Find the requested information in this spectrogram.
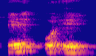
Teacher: ये दो स्वर हैं जो कंठ तालव्य हैं। दोनों दोस्तों ये दो अलग अलग स्वर से मिलकर बने हैं, इसलिए दोस्तों इन्हें हम संयुक्त स्वर भी कहते हैं।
